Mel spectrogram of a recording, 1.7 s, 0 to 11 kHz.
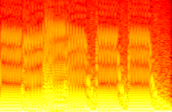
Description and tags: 140 SynergyTek Synth 01 D
lofi synth piece
drums, filter, free, guitar, loops, sounds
